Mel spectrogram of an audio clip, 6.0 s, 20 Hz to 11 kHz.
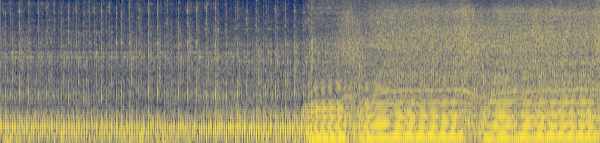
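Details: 2016 Echo GT-225 curved-shaft trimmer, 21.2cc two-stroke, started with choke and primer pump: even buzz, then two crisp throttle blips that settle back cleanly; healthy running.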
